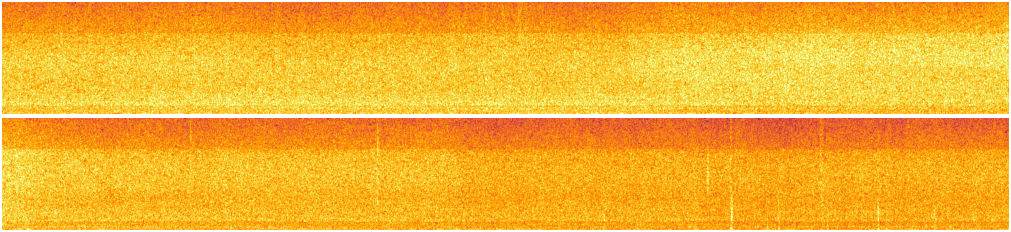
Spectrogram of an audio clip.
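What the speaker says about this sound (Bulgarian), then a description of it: "Реката красива." A river near Kostenets rushes steadily in a continuous, broadband roar, loud and close throughout with no breaks or voices.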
